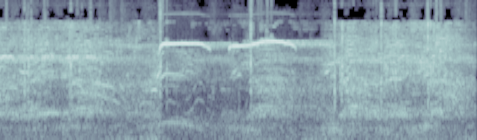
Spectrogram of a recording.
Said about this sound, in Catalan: A Barcelona, la manifestació ha sortit des de la Via Laietana davant la comissaria de la policia espanyola.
